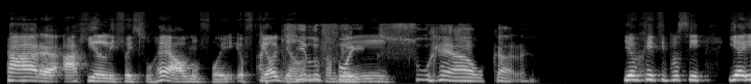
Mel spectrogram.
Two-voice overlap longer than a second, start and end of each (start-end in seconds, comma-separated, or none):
2.6-4.0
